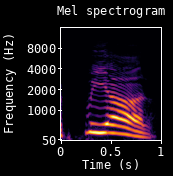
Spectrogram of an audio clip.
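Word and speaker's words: fear: एफ का फ इ आर है तो इसका उच्चारण इर के रूप में फियर बी ई आर को वियर यानी कि अर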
